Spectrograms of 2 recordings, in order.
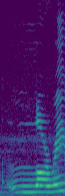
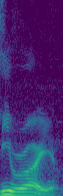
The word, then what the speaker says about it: LeRoy: is here every day it's open uh philippe laurie or is it lacroix how do you say it in france leroy leroy leroy okay and you know we're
